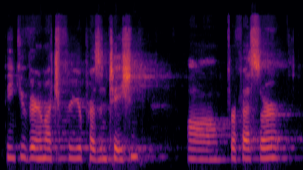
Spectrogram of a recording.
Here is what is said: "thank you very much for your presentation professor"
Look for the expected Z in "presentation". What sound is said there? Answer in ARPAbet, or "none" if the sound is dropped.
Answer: Z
